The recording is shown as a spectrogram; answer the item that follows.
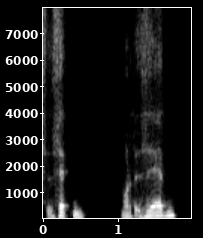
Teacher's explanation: De T van het Gens wordt heel vaak een D in het Zwijnaards.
